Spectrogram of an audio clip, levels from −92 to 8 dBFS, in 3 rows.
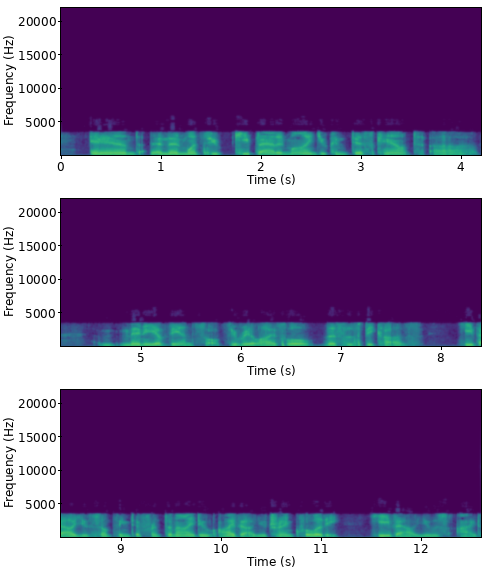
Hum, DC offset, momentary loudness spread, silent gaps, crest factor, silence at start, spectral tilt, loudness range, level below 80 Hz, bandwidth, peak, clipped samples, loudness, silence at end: none; under 0.1%; 9 LU; none; 16 dB; 0.3 s; -10 dB/octave; 3 LU; -62 dBFS; 3.7 kHz; -6 dBFS; under 0.1%; -21 LUFS; 0 s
